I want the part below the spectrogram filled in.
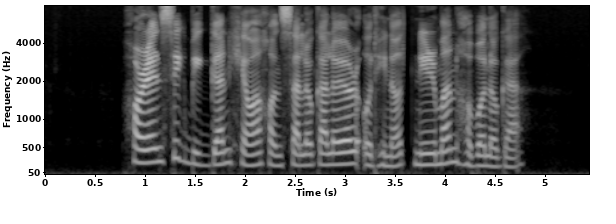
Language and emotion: Assamese, neutral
